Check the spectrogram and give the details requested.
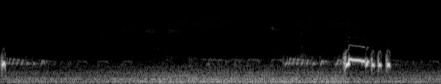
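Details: Zebra dove in an oil palm plantation answering a decoy bird: soft faraway cooing for several seconds, then one loud whistled phrase ending in a fast stuttering run of notes.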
